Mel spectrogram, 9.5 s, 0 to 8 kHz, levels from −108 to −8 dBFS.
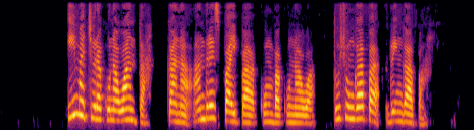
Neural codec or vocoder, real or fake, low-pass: none; real; 7.2 kHz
